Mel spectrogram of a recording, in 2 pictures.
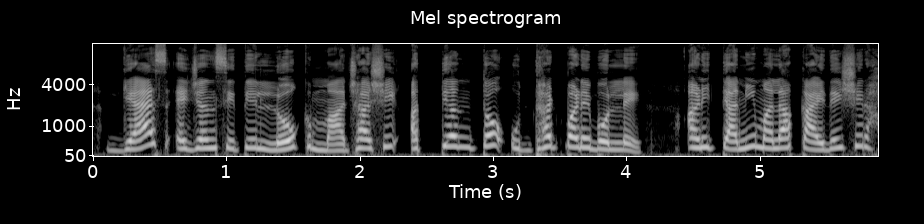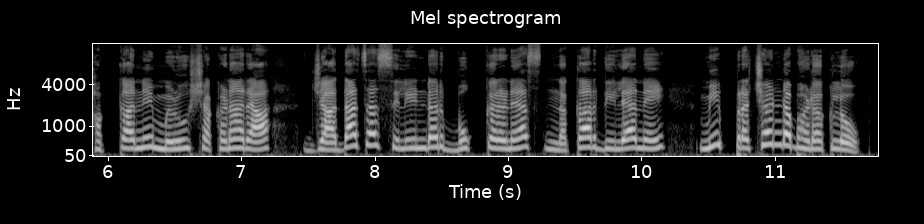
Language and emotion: Marathi, angry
